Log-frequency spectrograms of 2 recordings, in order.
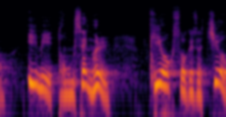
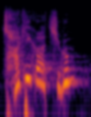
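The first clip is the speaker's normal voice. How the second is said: ordinary talk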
